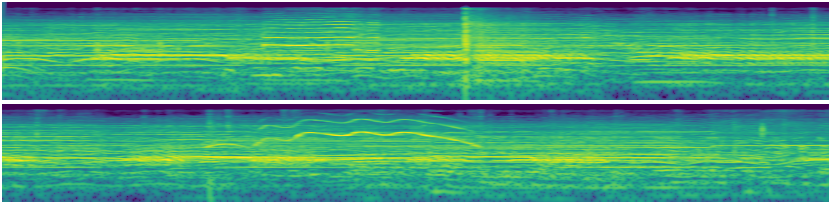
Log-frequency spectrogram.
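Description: Crowd of spectators, many of them boys, cheering and shouting over several long steady tones. A sharp bang comes a little after two seconds in, and a high warbling whistle sounds from about five to six and a half seconds.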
